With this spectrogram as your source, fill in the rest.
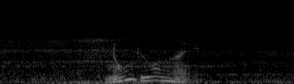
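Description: A man answers briefly.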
